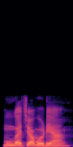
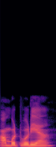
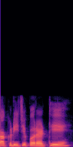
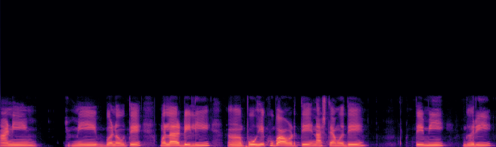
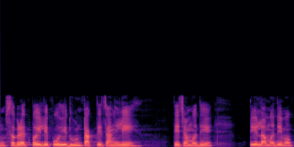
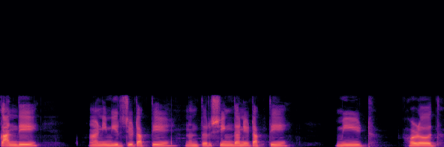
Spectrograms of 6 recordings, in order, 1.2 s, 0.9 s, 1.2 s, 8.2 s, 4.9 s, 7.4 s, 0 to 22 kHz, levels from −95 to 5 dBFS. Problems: background sounds at intervals, background conversations at intervals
